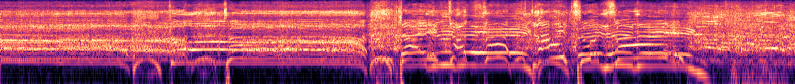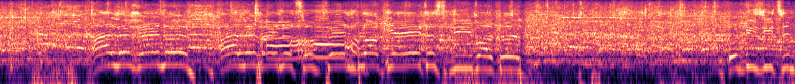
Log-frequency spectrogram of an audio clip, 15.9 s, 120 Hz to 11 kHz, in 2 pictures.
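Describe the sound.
A large stadium crowd of Essen football fans in Duisburg roars and cheers after a goal making it 1:1, with pyrotechnics in their block, many voices shouting and chanting together, loud and sustained for the whole stretch.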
